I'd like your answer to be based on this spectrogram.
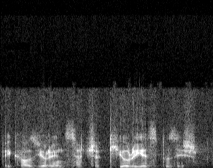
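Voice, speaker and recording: An actor playing a scheming, coolly impatient fortune hunter in an old film noir. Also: male voice, very deep voice, quick pace, sharp tone, heavily acted. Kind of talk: 1940s film noir acting. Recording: slightly noisy old film soundtrack.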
